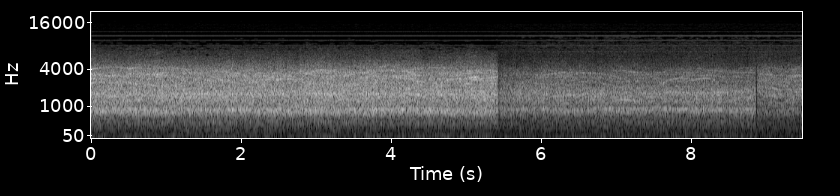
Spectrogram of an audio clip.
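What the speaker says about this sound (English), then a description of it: "And listen to the crowd roar." A broad, steady roar from a big football crowd after a Kilmarnock goal against Eintracht Frankfurt in a Fairs Cup tie, sustained and loud throughout, dipping slightly partway but never letting up.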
